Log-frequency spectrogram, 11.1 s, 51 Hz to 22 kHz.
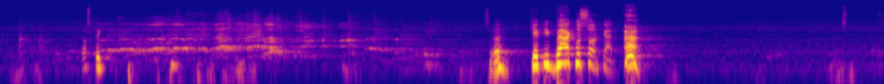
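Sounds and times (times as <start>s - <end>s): faint voices in a hall: 0.0s - 6.6s.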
